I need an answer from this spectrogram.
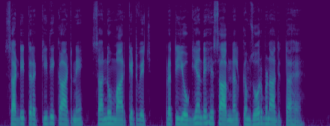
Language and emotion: Punjabi, sad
